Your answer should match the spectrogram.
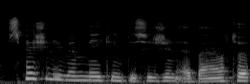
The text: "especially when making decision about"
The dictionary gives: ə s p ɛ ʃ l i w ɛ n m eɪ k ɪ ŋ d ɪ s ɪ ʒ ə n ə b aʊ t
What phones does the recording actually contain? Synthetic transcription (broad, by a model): s p ɛ ʃ l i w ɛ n m eɪ k ɪ ŋ d ɪ s ɪ ʒ ə n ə b aʊ t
